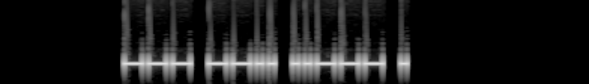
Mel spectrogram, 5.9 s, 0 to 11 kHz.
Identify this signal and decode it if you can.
Morse code, heard as a keyed tone, about 21 wpm, 700 Hz. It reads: OZ2E
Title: DXCC-100 Call Signs - 4 Characters - Repeated 3x - 20wpm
